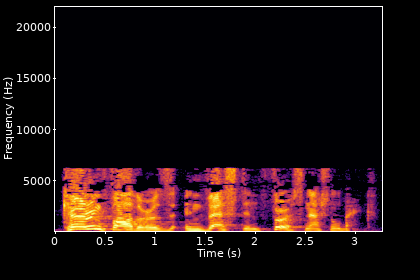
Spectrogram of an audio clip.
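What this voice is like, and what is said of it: Deep husky American accent. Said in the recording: “deep American husky accent.”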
